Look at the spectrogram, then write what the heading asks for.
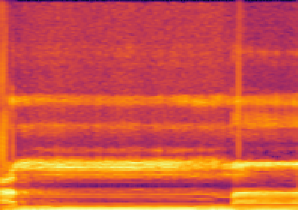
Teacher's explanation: আইন মিম জবর আম, আইন অক্ষর গলার মধ্য থেকে একটু চেপে পড়বো, মিমের উপর তাসদিদ আছে, গুন্না করবো, এটা ওয়াজিব গুন্না। মিম জবর, মিম আলিফ জবর মা, জবরের বামে খালি আলিফ আছে, এক আলিফ টান দিয়ে পড়বো আম্মা।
